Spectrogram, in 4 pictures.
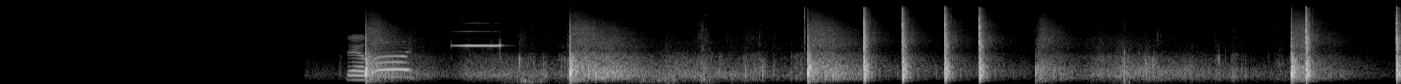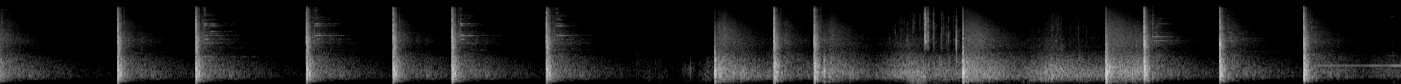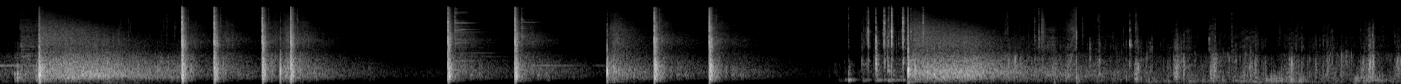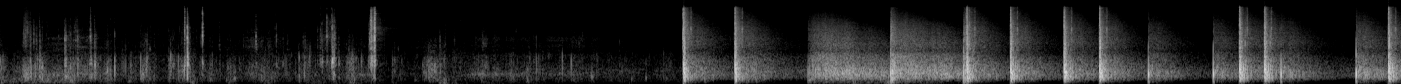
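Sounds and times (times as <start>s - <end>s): footsteps on gravel: 5.0s - 8.4s, 11.0s - 13.1s, 22.8s - 25.7s, 27.2s - 29.9s, 37.0s - 48.8s
pistol shots: 5.7s - 6.4s, 8.1s - 10.7s, 12.9s - 14.4s, 15.2s - 20.1s, 21.2s - 22.6s, 25.0s - 31.4s, 32.5s - 35.6s, 37.0s - 38.0s, 48.8s - 56.0s
metallic ring of steel targets: 16.0s - 17.6s, 18.6s - 19.9s, 27.2s - 28.3s, 32.5s - 33.8s.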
